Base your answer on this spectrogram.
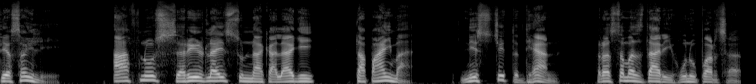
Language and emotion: Nepali, neutral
